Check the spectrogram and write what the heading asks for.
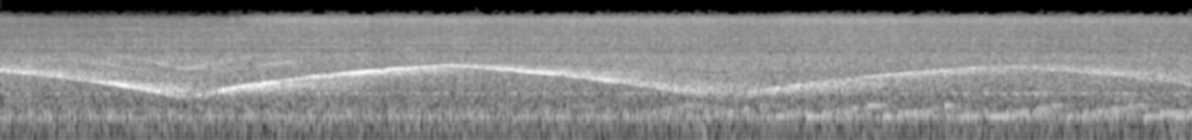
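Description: Emergency-vehicle siren wailing in slow sweeps, falling and rising about every five seconds, over the hum of congested city traffic.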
